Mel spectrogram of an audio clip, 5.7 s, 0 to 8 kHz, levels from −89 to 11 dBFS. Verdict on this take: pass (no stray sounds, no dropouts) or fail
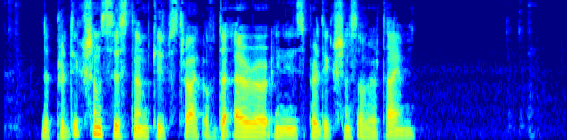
pass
